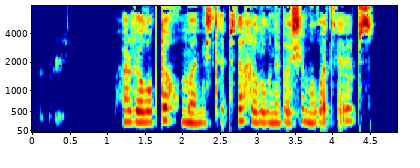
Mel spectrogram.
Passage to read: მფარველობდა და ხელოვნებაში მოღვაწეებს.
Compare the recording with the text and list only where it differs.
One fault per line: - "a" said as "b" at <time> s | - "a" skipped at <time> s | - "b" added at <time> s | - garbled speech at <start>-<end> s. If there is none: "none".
- "ჰუმანისტებს" added at 1.9 s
